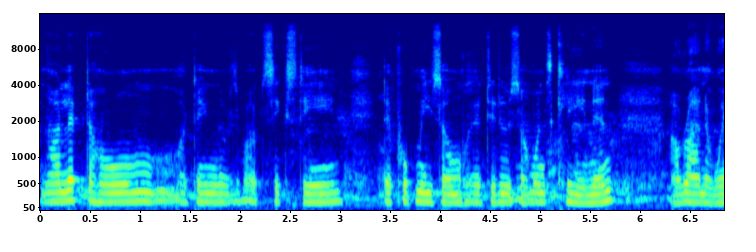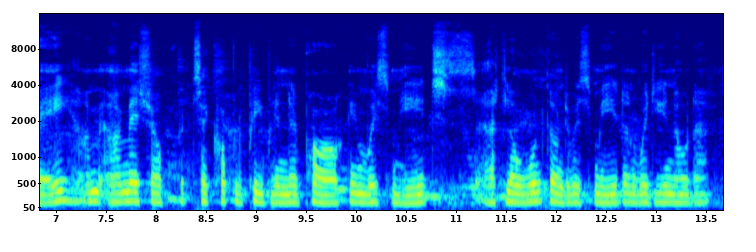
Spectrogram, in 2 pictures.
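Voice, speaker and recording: In an Irish accent, a woman speaks with a very deep, low pitch and ordinary pitch variation. Her pace is moderate, and there is noticeable background noise. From Ireland. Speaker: care-home survivor. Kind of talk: TV interview testimony.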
